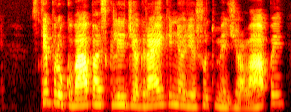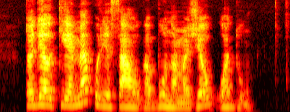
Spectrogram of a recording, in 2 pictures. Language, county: Lithuanian, Utena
